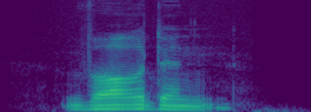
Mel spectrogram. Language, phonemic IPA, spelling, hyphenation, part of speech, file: German, /ˈvɔʁdn̩/, worden, wor‧den, verb, De-worden.ogg
- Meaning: past participle of werden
